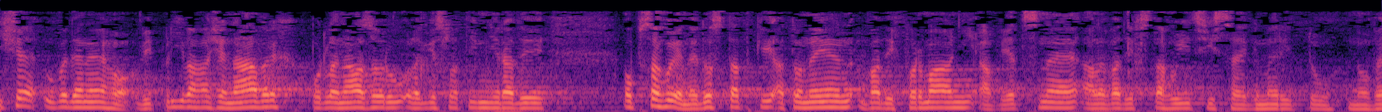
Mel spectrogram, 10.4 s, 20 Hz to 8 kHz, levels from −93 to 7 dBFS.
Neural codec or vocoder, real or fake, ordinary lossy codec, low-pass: none; real; MP3, 24 kbps; 7.2 kHz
